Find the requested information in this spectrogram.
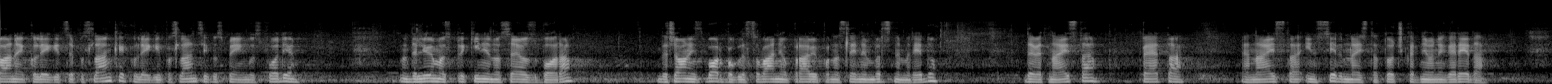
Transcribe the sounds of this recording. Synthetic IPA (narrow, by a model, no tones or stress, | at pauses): ʋaːnɛkɔleːɡit̪sɛpɔslaːŋkɛkɔleːɡipɔslaːntsiɡɔspeːiŋɡɔspoːd̪jɛ | nad̪aljuːjɛmɔspɾɛkinjɛnɔsɛjɔzbɔːɾa | d̪əɾʒawnizbɔɾbɔɡlasɔʋaːnjaɔpɾʔaːʋipɔnasleːd̪nʲɛmʋəɾst̪nɛmɾeːd̪u | d̪ɛʋɛt̪najst̪a | pɛːt̪a | ɛnajst̪aʔinseːd̪əmnajst̪at̪oːt͡ʃkad̪neːwnɛɡaɾeːd̪a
